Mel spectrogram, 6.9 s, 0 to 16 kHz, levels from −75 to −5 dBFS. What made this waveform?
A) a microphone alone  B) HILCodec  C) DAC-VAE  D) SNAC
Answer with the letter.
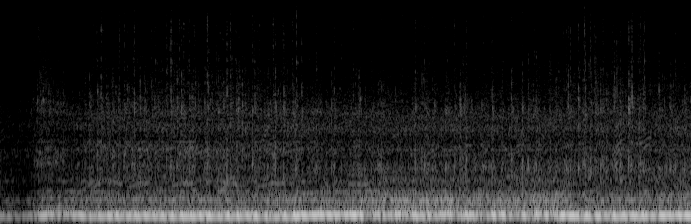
A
